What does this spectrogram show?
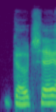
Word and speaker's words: Gauthier: clarence levy and gautier i pronounced that correctly right okay i'm from louisiana so i know how to pronounce these french names and clarence and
